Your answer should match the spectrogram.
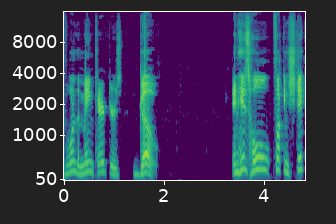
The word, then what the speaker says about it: Goh: Like, my man's name is Go. GOH though. It's spelled GOH.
